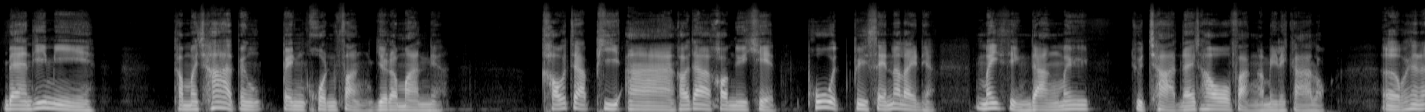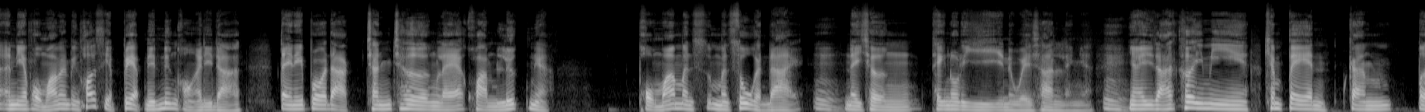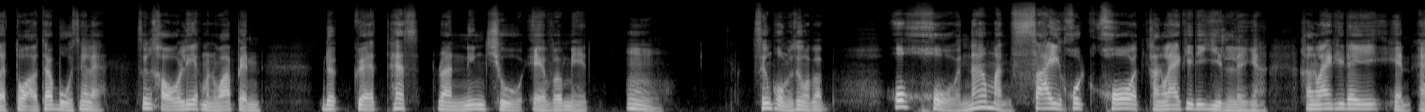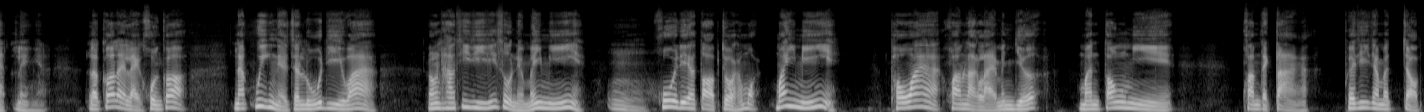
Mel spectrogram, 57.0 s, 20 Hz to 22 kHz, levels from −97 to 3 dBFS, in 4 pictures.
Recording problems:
none

